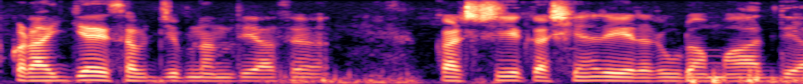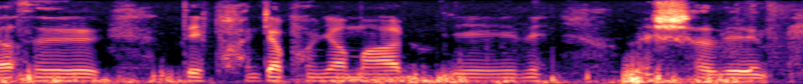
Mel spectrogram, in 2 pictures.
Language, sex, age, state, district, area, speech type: Dogri, male, 18-30, Jammu and Kashmir, Udhampur, rural, spontaneous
